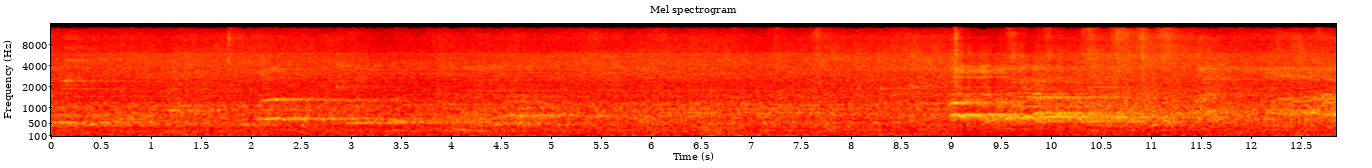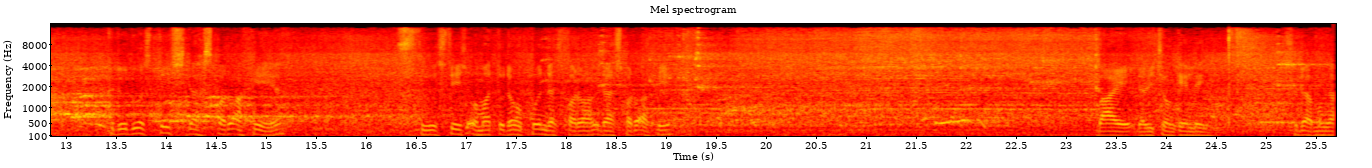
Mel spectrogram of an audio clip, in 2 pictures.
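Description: Badminton rackets hit a shuttlecock again and again in a large echoing hall.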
